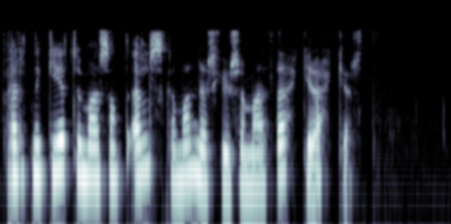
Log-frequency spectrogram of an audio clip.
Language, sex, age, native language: Icelandic, female, 18-19, Icelandic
